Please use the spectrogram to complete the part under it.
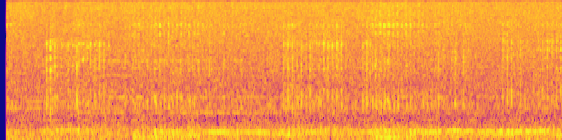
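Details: Domestic cat purring and cackling, something never seen before from him; steady low rumbling purr throughout with faint higher chattering flecks, indoors.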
